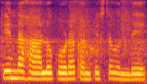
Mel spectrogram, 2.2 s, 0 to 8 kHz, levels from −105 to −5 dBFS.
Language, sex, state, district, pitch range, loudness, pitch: Telugu, female, Telangana, Mahabubabad, 200-215 Hz, -16 LUFS, 205 Hz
